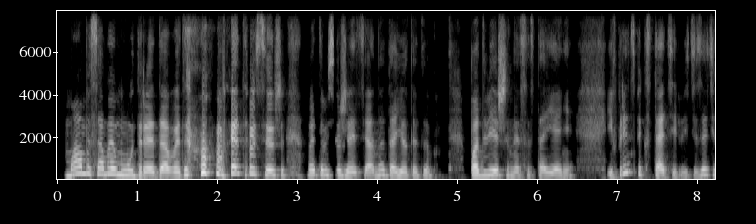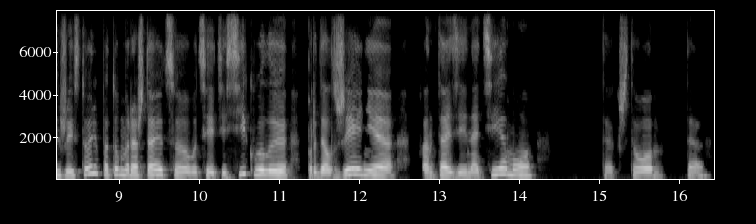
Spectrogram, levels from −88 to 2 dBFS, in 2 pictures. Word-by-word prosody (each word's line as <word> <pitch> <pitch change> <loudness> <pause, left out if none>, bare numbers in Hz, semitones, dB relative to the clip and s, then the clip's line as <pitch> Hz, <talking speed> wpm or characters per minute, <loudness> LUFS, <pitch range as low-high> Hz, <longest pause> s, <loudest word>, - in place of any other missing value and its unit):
Мама 300 +7 +3
самая 285 0 +4
мудрая, 220 -7 +3
да 190 0 +5
в - - -4
этом, 200 +6 +3 0.3
в 270 -7 +3
этом 305 -2 +5
сюж 240 -3 +3 0.3
в - - -13
этом 235 +1 +1
сюжете. 205 -6 -1
Она 210 +8 -1
дает 205 -1 0
это 205 +1 -5 0.5
подвешенное 220 -2 +2
состояние. 185 -3 -4 0.4
И - - -5
в - - -14
принципе, 355 -4 -2
кстати, 180 -9 -1
ведь 200 +1 -13
из 205 - -10
этих 250 -4 -2
же 210 0 -2
историй 280 +10 -2
потом 250 -1 -3
и - - -1
рождаются 220 -1 -1
вот 185 0 -6
все 200 - -3
эти 175 -1 -7
сиквелы, 230 - +1 0.2
продолжения, 200 +3 0 0.3
фантазии 185 -2 -2
на 180 +1 -4
тему. 230 0 -2 0.8
Так 185 -2 -13
что 190 -2 -3 0.3
да. 200 -1 -8
215 Hz, 145 wpm, -23 LUFS, 190-245 Hz, 0.8 s, да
